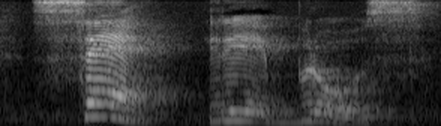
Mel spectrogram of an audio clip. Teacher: Perceba que a sílaba tônica é a antepenúltima, portanto, proparoxítona.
